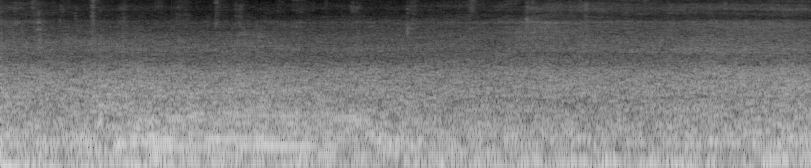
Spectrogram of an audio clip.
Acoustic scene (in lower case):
street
